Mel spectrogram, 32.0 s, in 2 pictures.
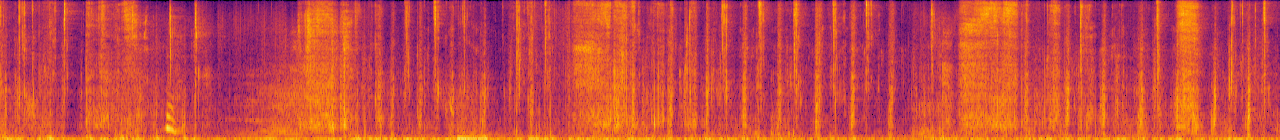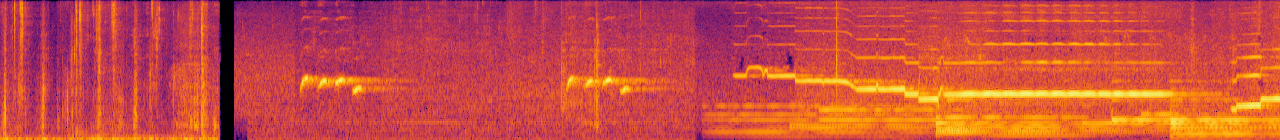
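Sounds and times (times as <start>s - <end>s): person biting and chewing food: 0.0s - 18.8s.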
